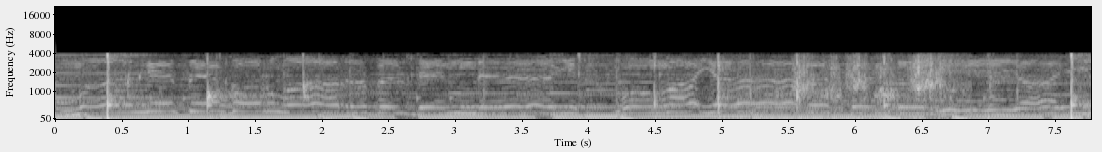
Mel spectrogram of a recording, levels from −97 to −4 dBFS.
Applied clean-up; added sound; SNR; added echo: none; Tools + Water / Splash, splatter; 3 dB; none.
